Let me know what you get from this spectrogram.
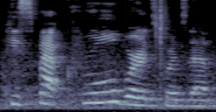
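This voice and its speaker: A woman reading a storybook aloud to a class of children, pausing to put questions to them in an encouraging, teacher-like way. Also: on the high side, expressive. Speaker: author reading her book to a class. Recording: echoey room, clear background noise. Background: children answering, room noise.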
